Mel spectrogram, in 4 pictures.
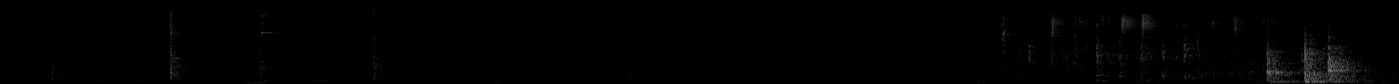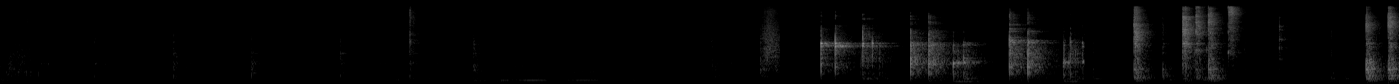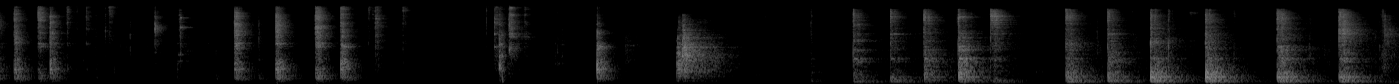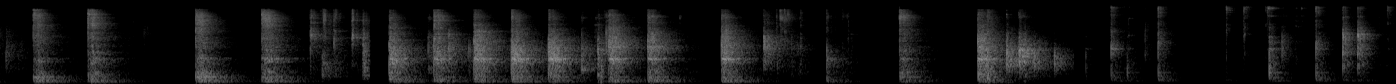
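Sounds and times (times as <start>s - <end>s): hatchet chopping wood: 36.5s - 50.4s, 51.0s - 53.7s.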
